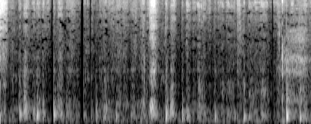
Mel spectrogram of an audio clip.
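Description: Pen writing on ruled notebook paper: a faint, irregular run of short scratches as words are written out.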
